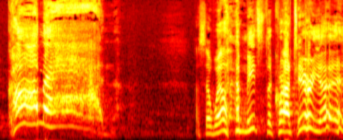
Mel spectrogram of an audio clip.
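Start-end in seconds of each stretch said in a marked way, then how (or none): 0.1-1.7 very high, very loud shout upward; man yelling his prayer at heaven. Retold or imitated. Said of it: "You said if I asked him". 3.1-5.1 amused answer with a laugh; preacher chuckling at the man's prayer; laughing reply. Retold or imitated.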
